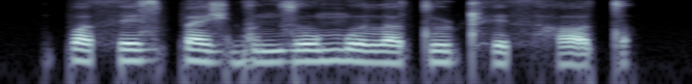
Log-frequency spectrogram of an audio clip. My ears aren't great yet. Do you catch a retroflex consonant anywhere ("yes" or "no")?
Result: yes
